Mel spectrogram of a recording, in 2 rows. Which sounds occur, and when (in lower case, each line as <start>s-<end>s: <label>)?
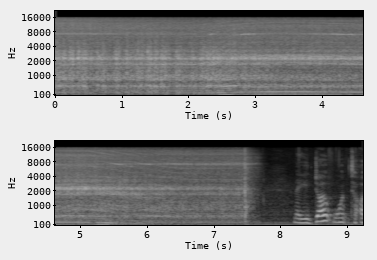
0.0s-7.5s: blender
7.4s-7.5s: generic impact sounds
8.2s-9.2s: woman speaking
